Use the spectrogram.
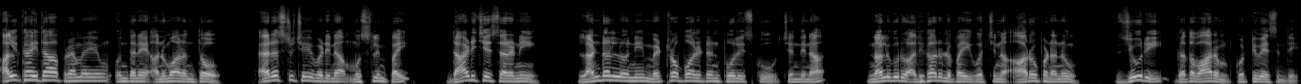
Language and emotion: Telugu, neutral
